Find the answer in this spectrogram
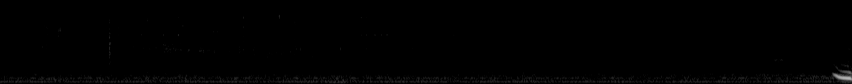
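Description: Near silence: a few faint soft clicks of a cat licking melted ice cream from her paw in the first three seconds, over a low steady room hum.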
